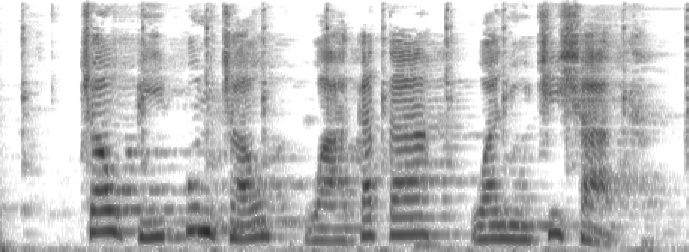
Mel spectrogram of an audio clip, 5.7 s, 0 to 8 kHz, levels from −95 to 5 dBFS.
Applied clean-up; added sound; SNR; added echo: classical method WPE with log-MMSE.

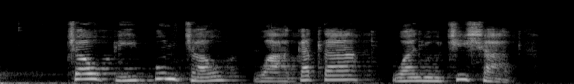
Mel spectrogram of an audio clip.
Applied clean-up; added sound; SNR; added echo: neural mask model DeepFilterNet 3.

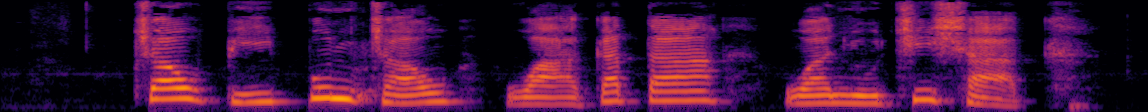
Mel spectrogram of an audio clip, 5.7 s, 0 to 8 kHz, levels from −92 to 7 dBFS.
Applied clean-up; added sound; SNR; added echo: none; none; none; none.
